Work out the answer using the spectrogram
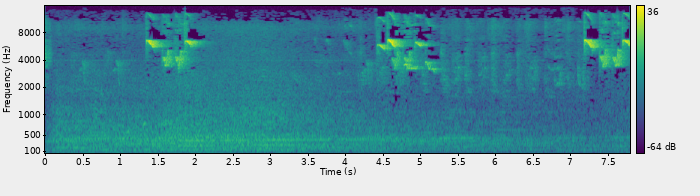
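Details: Cinereous tit singing in the morning: three short bursts of high, clipped whistled notes about every three seconds, over a low background hum.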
